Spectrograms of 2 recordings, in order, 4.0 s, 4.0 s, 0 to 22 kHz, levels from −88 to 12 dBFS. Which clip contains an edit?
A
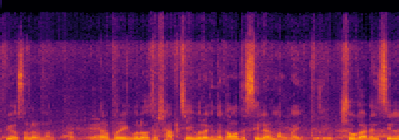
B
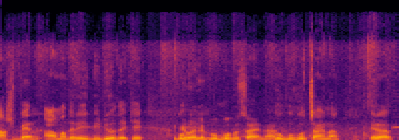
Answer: B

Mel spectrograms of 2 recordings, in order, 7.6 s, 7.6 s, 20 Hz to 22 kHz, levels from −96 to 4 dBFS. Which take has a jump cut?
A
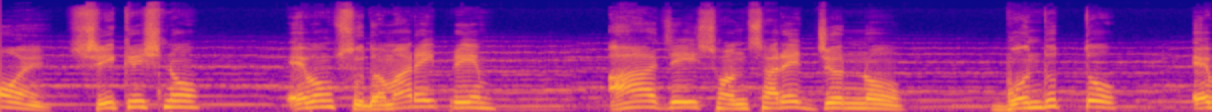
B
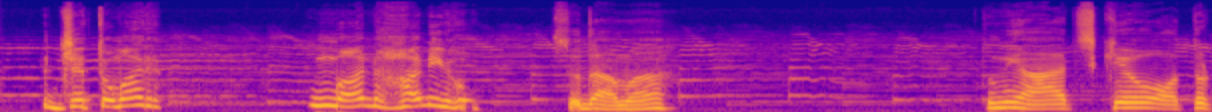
B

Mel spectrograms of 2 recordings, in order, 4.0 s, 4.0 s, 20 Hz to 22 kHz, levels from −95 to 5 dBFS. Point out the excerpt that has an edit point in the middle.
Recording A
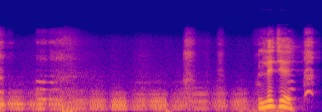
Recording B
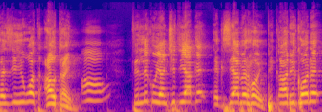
B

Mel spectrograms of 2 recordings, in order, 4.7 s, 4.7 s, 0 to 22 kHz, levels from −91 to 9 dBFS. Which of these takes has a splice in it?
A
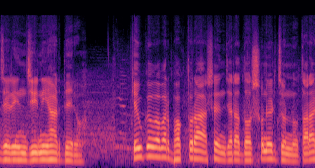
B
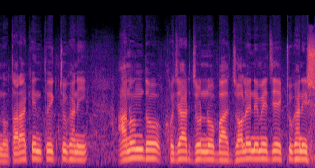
A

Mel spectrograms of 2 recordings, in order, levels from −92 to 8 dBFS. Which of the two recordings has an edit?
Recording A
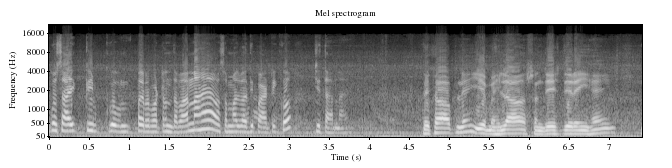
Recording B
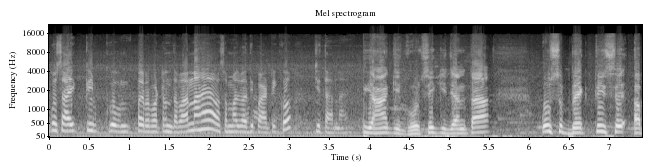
B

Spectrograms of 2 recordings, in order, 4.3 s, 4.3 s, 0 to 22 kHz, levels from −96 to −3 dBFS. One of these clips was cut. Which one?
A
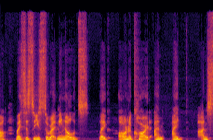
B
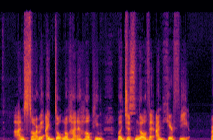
A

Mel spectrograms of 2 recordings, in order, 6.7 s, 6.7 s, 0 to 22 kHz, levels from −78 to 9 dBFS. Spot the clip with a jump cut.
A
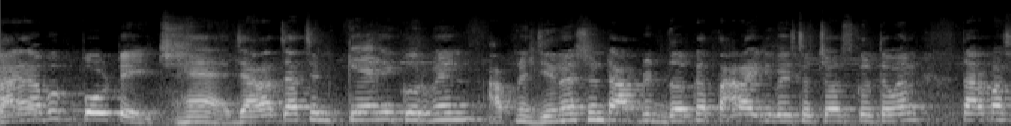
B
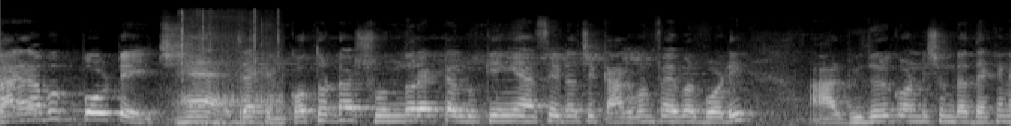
B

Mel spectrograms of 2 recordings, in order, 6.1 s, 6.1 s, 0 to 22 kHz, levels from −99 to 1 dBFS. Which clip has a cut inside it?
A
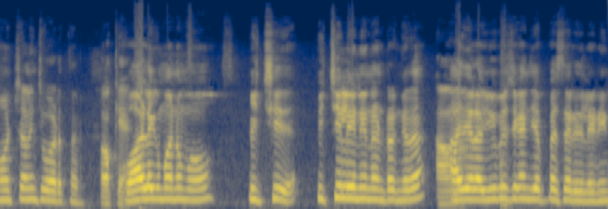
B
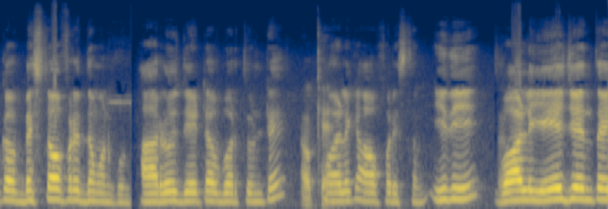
B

